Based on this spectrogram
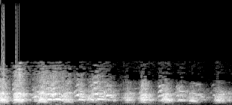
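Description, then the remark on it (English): The Wonder Dog King, a husky Eskimo lead sled dog, barks loudly while blazing a trail through storm and snow in the Yukon: a rapid run of excited barks and yips that barely pauses over about three seconds, with no one talking. “On your Husky! The Wonder Dog King, swiftest and strongest of Eskimo lead dogs, blazes a trail through storm and snow for Sergeant Preston as he meets the Challenge of the Yukon.”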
